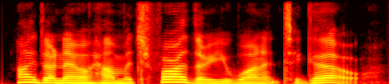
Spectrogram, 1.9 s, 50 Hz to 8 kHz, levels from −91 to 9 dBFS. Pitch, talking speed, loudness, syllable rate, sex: 190 Hz, 340 wpm, -15 LUFS, 7.2 syllables/s, female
